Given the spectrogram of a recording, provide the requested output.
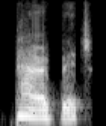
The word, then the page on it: parapet: Indian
